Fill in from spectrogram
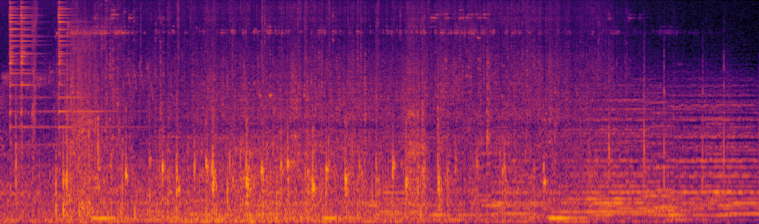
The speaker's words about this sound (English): But let's take the horse-drawn streetcar and ride down Main Street.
